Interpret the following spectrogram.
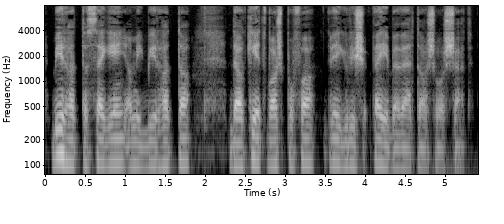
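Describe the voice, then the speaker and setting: A man narrating a literary story in a measured, dramatic reading manner. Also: deep voice, warm tone, no echo, clean studio sound.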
